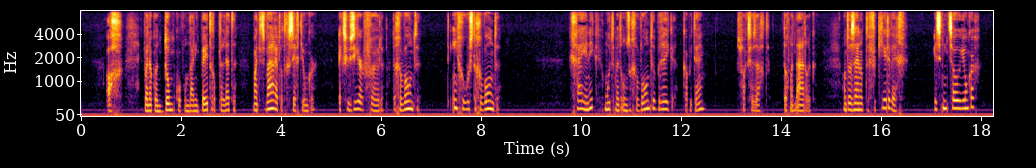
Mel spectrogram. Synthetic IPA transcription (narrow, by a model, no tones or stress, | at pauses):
ʔɑχ | ɪɡ̚bɛnowkəndɔmkɔpɔmdaːɹnid̚bejtərɔp̚təlɛtən | maːɹətɪ̥sʋaːrɛtʋɑtχə̥z̥ɛχtjɔŋkəɹ | ʔɛkskyzɪːɹfrøɥləd̥əχəʋowntʰə | d̥əʔɪnχərustəχəʋowntə | χɛjɛnɪk | mutənmɛtɔ̰nzəχəʋowntəbrejkəkɑpitɛjn | sprɑksɛjzɑχt | d̥ɔχmɛtnaːdrək | ʋɑntʋəzɛjnɔb̚dəv̥əɹkʰɪːɹdəʋɛχ | ɪsətnitsowjɔŋkəɹ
